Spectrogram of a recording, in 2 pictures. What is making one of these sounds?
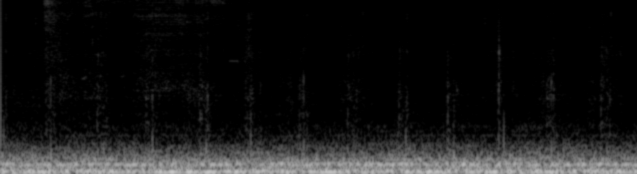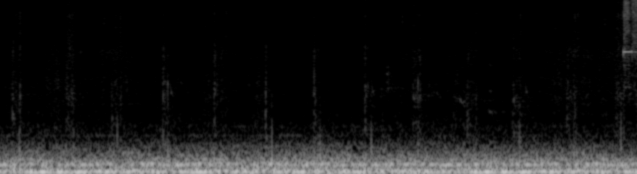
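Footsteps clank on a metal floor at a steady running pace.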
